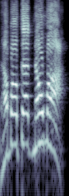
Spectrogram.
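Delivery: loud, high Boston shout-out; Boston accent. Acted. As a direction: call it out in a thick mock Boston accent. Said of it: "that was my Boston accent".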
